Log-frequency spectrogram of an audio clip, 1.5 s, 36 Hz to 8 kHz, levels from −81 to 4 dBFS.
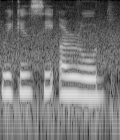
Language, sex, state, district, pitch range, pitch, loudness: English, female, Assam, Kamrup Metropolitan, 200-225 Hz, 215 Hz, -13 LUFS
